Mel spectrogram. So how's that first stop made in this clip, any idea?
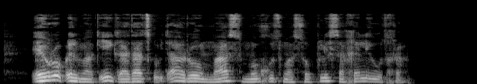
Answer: ejective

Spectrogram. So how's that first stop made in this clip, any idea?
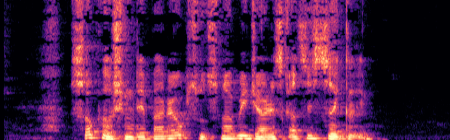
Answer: aspirated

